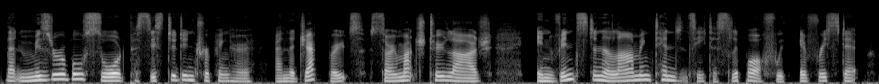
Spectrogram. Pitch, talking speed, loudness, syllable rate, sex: 175 Hz, 170 wpm, -19 LUFS, 5.2 syllables/s, female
